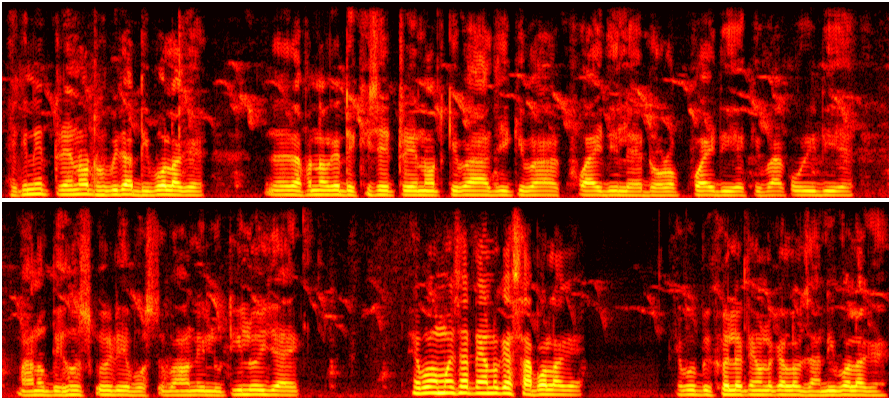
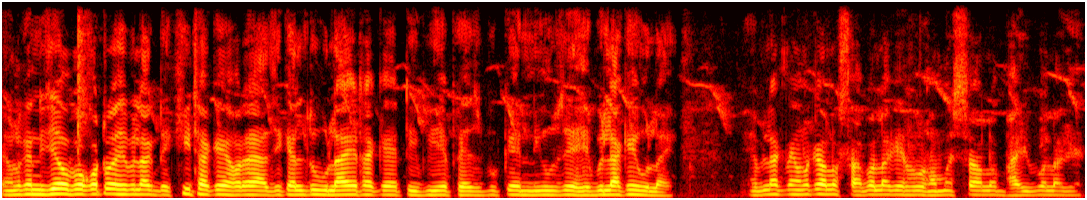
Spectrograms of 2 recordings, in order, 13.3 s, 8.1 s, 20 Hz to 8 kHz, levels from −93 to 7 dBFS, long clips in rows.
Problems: none marked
